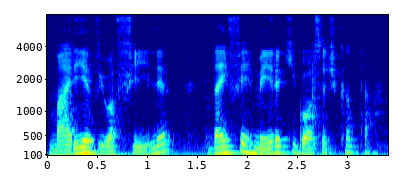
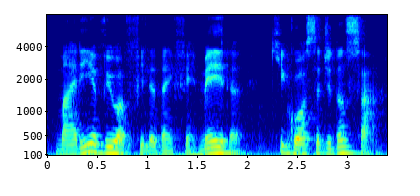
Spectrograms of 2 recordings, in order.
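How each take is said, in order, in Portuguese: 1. Há uma pausa depois de filha. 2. Há uma pausa depois de enfermeira. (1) "com uma pausa após o primeiro elemento" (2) "com uma pausa após o segundo possível, o segundo elemento"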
